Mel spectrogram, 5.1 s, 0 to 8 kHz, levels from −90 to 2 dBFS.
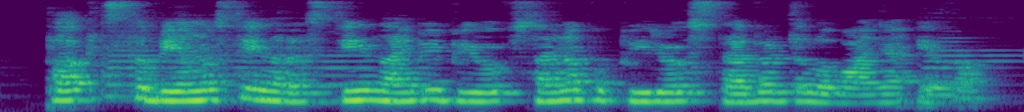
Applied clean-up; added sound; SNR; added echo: classical method WPE with log-MMSE.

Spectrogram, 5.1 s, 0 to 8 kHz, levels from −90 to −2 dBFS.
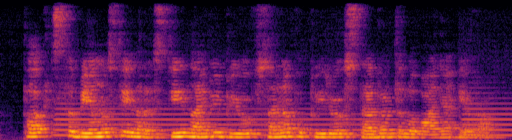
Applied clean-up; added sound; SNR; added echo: none; Trumpet; 16 dB; reverberation time 0.3 s.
